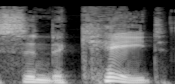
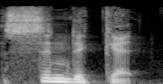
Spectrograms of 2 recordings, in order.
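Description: First: It uses the verb pronunciation of the word. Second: It uses the noun pronunciation of the word. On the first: The word is used as a verb. "If you want to use the verb form, then yeah, I would say syndicate" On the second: The word is used as a noun. "But as a noun, it is syndicate"

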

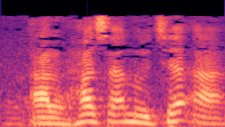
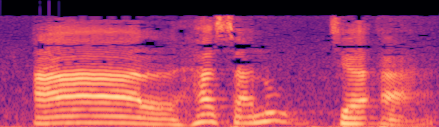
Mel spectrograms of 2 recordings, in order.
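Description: First: The opening vowel is short, like the plain statement. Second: The opening vowel is drawn out long. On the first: It sounds the same as the statement. The speaker calls it wrong. "Kalau hamzah istifham ini dibaca sama dengan hal" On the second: It is heard as a question. The speaker calls it right. "Ini hamzah ketemu alif, mad apa enggak? Mad"

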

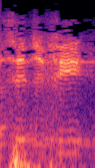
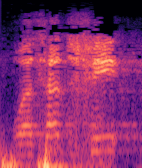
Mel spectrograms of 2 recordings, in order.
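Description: First: The first vowel is i, as in sijf. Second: The first vowel is a, as in sajf. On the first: "كلاهما صحيح، تفتح وتكسر" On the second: "كلاهما صحيح، تفتح وتكسر"

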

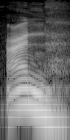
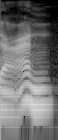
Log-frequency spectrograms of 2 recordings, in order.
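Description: First: The word ends with an audible breathy outflow. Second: The word ends on n without breathy outflow. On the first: The speaker calls it right. "haknya ditampakkan ... mengalir suaranya" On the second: The speaker calls it wrong. "Jangan dibaca an"

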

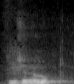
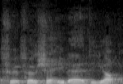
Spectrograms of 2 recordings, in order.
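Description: First: The final ya is pronounced without any vowel. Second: The final ya is pronounced with an 'a' vowel. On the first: The reader stops on this word. "إذا نقف فبشر عبادي" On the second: The reader continues without stopping. "غنثبتوها مفتوحة كيما يقولوا فبشر عبادي في الوصل"

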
